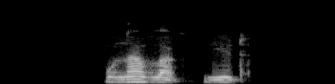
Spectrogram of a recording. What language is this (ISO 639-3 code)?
chm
